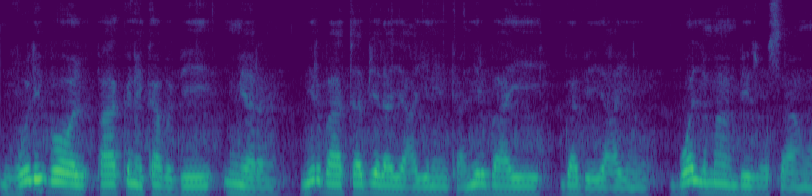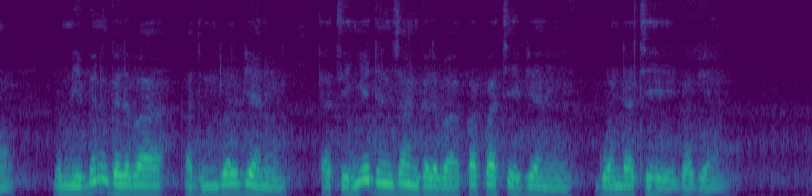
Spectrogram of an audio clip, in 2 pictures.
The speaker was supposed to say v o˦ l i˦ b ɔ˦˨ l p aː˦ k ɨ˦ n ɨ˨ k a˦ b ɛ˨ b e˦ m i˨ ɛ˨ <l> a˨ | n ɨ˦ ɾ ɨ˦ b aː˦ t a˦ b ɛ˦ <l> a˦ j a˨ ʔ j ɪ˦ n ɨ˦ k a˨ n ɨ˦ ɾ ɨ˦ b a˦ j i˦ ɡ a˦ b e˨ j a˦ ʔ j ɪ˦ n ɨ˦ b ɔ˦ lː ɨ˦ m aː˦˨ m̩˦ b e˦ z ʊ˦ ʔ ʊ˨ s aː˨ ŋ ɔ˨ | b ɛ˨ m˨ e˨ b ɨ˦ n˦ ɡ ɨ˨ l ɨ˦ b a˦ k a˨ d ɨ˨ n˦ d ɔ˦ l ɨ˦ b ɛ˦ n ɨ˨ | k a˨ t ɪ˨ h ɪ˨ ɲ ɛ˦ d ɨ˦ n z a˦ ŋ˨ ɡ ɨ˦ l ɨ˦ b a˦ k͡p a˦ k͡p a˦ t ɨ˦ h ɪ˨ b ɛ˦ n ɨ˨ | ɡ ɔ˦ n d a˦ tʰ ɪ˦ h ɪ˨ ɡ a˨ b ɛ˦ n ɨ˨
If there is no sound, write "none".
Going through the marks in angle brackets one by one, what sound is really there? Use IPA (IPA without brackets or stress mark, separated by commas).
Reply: ɾ, l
